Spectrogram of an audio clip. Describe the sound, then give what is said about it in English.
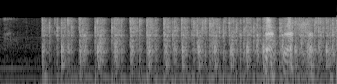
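A canned applause sound effect, a show's regular sound bite on Blog Talk, bursts in after a brief pause as a guest is welcomed: dense, rapid crackling claps with a thin, sizzling texture, almost like food frying, holding steady for a few seconds. “That's our famous sound bite that is supposed to be claps, but for some reason sounds like, you know, barbecue chicken for some reason cooking.”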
